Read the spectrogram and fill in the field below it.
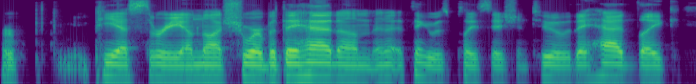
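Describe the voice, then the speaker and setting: A man's voice: fairly low pitch, little pitch movement, moderate pace, sharp tone, smooth, no echo. A man co-hosting a podcast, chatting in an easygoing way with stammering restarts. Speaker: podcast co-host. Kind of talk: casual chat.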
